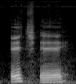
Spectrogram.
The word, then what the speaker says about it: Hakkunde: But the title is HAKKUNDE. That's HAKKUNDE. HAKKUNDE. So it's the pronunciation of the Hausa guy.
